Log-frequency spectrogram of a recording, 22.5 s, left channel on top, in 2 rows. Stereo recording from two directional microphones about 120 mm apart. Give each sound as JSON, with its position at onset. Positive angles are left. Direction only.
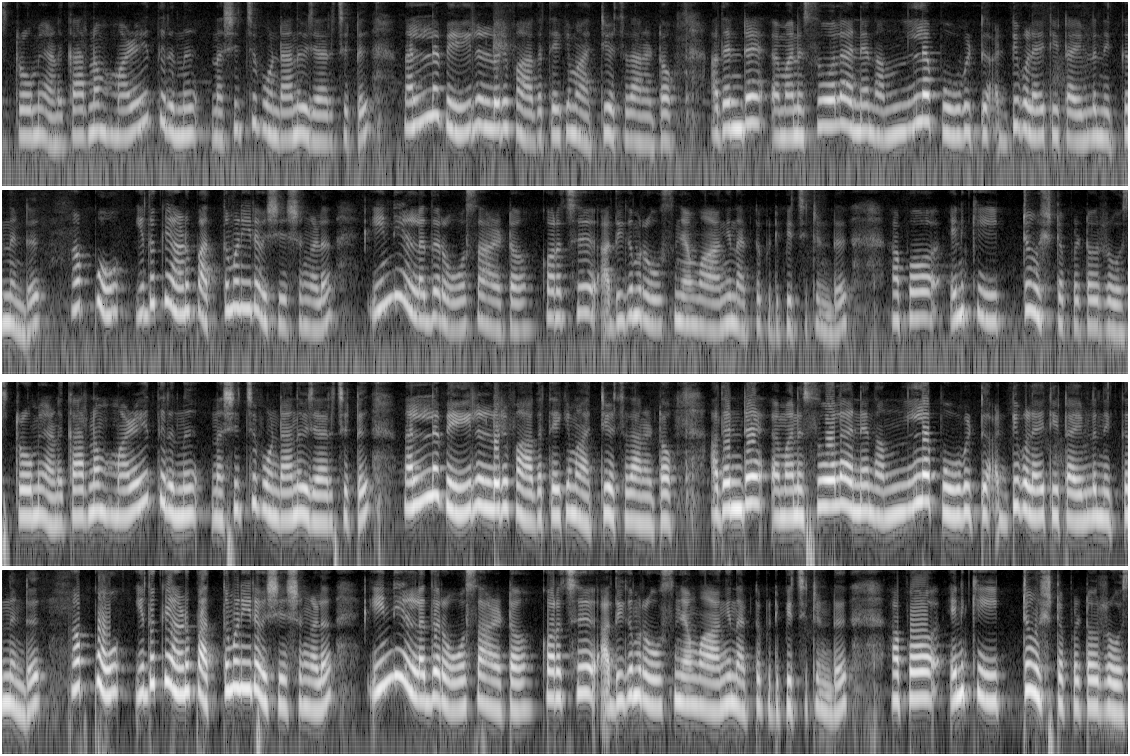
{"t": 0.1, "sound": "a woman's voice", "side_deg": -55}
{"t": 11.9, "sound": "a woman's voice", "side_deg": -60}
